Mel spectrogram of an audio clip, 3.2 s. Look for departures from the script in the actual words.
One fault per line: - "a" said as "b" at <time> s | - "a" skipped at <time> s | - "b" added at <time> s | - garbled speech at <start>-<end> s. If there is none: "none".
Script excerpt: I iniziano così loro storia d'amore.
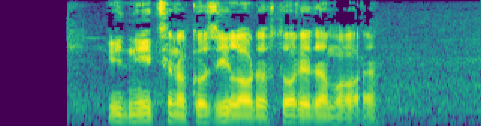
none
